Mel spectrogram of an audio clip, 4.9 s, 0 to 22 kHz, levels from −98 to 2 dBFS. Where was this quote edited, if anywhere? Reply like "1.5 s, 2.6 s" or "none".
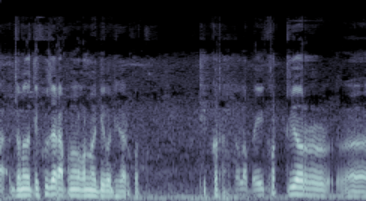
3.4 s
